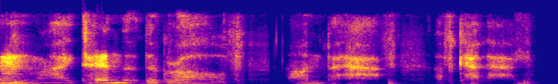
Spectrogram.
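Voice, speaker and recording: Using a raspy, put-on character voice, a man speaks very slowly at a medium pitch. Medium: actual play. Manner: solemn, terse.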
